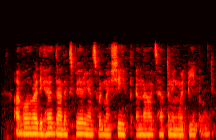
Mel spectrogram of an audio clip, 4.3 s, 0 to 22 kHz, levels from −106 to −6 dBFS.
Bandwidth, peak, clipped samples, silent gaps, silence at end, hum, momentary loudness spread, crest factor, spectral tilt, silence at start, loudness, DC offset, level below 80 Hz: 7.2 kHz; -26 dBFS; under 0.1%; none; 0.05 s; none; 8 LU; 20 dB; -4.5 dB/octave; 0.3 s; -46 LUFS; under 0.1%; -76 dBFS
